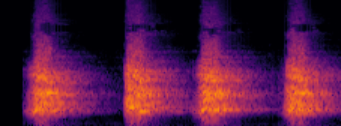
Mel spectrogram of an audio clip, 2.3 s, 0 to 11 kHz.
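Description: A dog barking four times in an even series, about 0.6 s apart, each bark starting sharply and fading quickly.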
